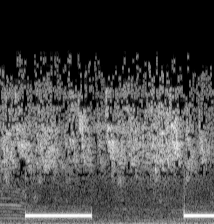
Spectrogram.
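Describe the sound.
Telephone ringing tone on an outgoing call that goes unanswered: a steady mid-pitched electronic tone sounds twice, each burst about a second long with a pause between, the second cut off at the end, over faint background hiss.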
